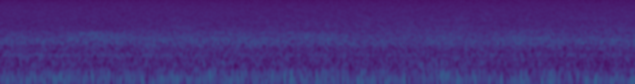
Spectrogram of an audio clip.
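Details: Low, steady rumble of passing traffic or wind outdoors, with no other distinct sounds.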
